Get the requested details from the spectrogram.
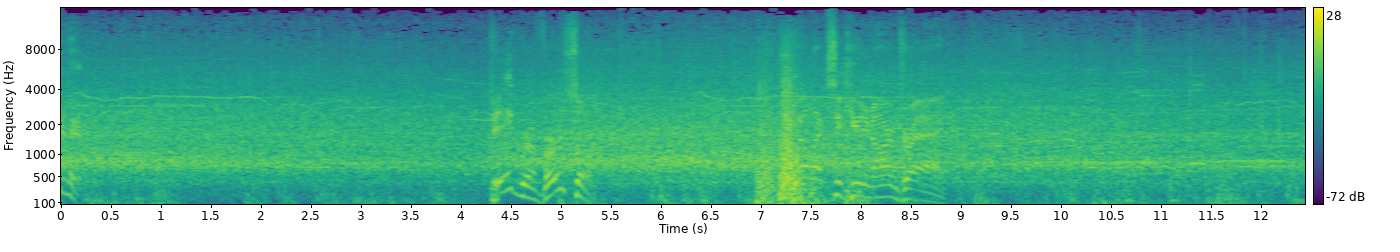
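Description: A large arena crowd roars.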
